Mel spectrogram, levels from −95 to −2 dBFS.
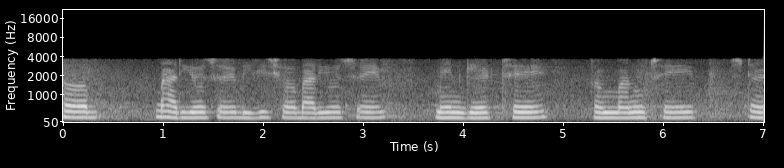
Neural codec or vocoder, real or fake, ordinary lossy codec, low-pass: none; real; none; 3.6 kHz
